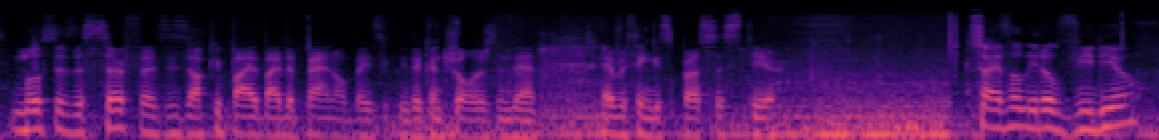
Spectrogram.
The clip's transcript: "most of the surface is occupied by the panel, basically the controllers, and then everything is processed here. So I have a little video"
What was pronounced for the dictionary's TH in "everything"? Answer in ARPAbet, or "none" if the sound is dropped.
TH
